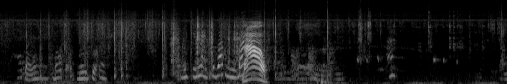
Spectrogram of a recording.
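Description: People talking in the background, with one loud drawn-out call, rising then falling in pitch, about five seconds in; in the quieter second half, light clicks of steel bolts and nuts being handled.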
